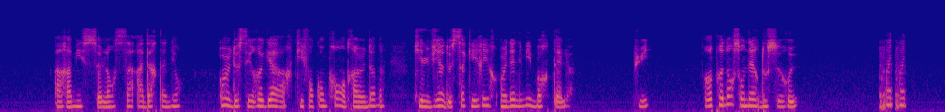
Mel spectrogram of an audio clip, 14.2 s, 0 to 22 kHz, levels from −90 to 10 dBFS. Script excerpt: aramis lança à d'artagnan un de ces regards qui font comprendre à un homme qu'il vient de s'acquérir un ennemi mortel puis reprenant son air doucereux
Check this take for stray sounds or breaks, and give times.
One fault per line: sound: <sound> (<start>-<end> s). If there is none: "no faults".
sound: laugh (13.2-13.6 s)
